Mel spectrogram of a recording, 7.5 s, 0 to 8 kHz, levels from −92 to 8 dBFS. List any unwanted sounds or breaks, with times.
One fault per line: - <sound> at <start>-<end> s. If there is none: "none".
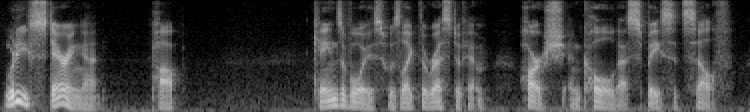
none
